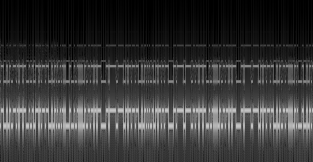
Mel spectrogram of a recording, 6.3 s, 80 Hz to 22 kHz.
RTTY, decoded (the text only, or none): … CQ CQ DE SP5VPQ SP5VPQ SP5VPQ PSE …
